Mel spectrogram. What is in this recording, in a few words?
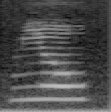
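"miu", Mandarin Chinese neutral tone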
